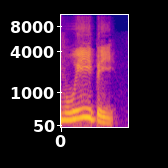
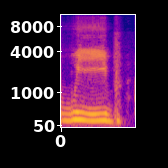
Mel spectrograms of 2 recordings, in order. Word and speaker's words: Wiebe: Wiebe. It is Wiebe, folks, not Weeb, as it is incorrectly pronounced by many of the characters in the movie.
